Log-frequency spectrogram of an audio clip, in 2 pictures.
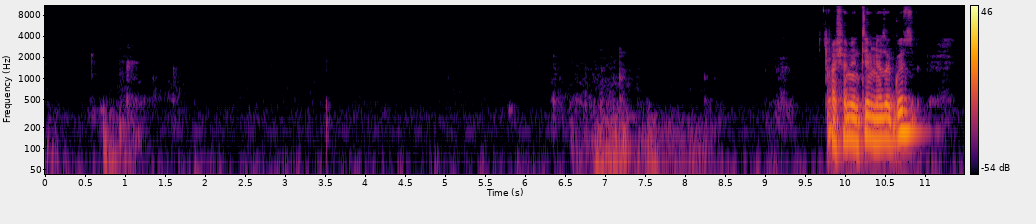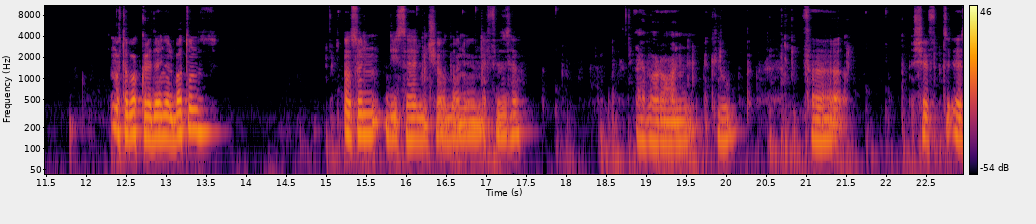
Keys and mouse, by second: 15.2 alt+shift+middle click, 15.5 z, 16.0 ctrl+alt+middle click, 16.7 alt+shift+middle click, 17.0 alt+middle click, 18.5 ctrl+KP_3, 19.5 ctrl+KP_1, 20.5 a, 21.4 b, 22.4 shift+s.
